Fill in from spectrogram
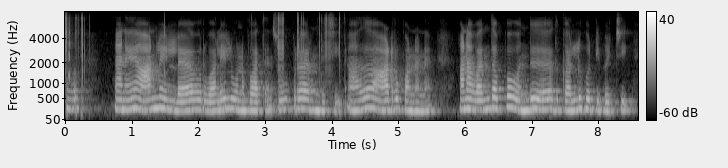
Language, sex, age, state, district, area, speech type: Tamil, female, 45-60, Tamil Nadu, Salem, rural, spontaneous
